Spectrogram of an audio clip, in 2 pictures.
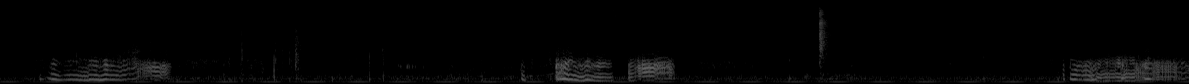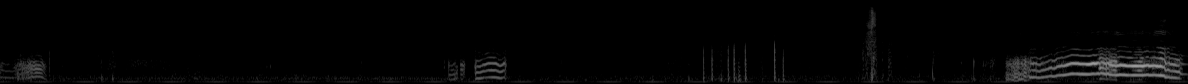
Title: Yorkie Snoring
